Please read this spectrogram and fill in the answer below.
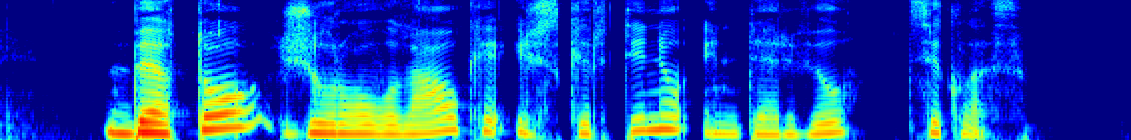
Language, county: Lithuanian, Panevėžys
